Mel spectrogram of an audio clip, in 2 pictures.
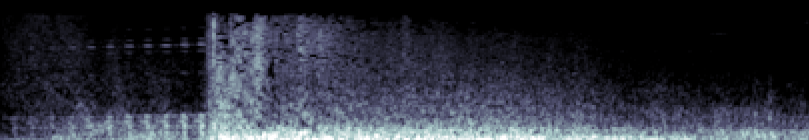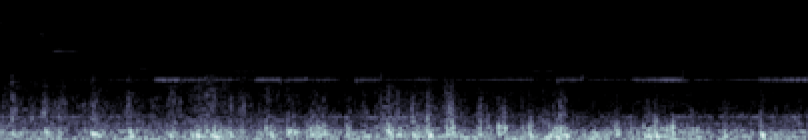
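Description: A sharp crack of thunder from a storm brewing in the north bursts out after a moment of low noise, then rolls into a long, deep rumble that slowly fades, with a faint steady tone lingering at the end.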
